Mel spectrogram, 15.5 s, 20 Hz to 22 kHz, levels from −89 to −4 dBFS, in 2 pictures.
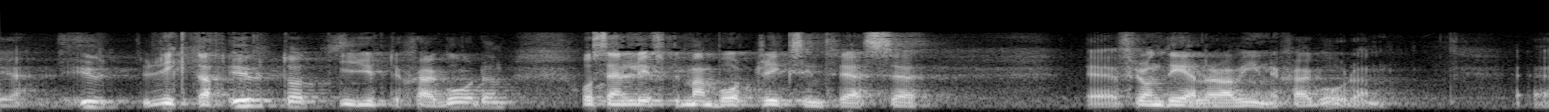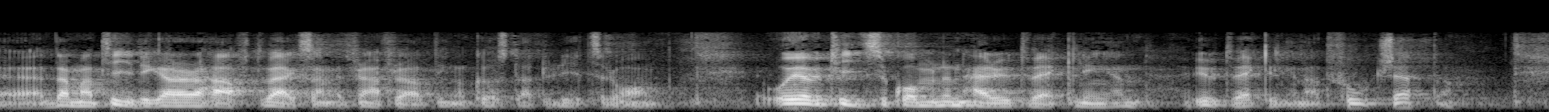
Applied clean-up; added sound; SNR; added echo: none; none; none; none.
